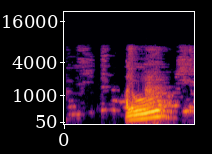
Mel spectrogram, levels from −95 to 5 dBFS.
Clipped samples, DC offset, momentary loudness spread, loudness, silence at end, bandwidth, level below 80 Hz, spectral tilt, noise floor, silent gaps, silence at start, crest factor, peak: under 0.1%; under 0.1%; 20 LU; -12 LUFS; 0 s; 7.6 kHz; -54 dBFS; -8 dB/octave; -44 dBFS; none; 0.75 s; 14 dB; 0 dBFS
